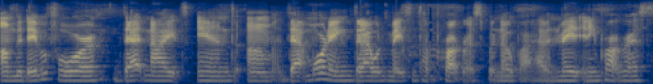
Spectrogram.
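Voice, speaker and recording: Amid noticeable background noise, a woman with a fairly low pitch speaks at a moderate pace in a monotone, flat intonation. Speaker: vlogger and new mother. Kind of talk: casual storytelling vlog. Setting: home, reading from screen. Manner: hesitant, many fillers.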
